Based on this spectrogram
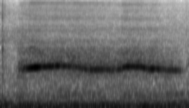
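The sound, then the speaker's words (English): A little girl whistles a short, steady tune with gentle rises and dips in pitch, clear, over a low background rumble with no talking. “And it lands into a little girl. And she whistles.”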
